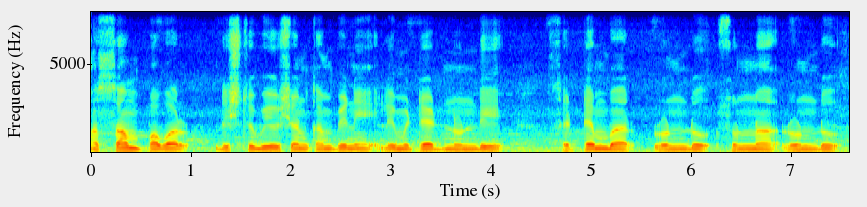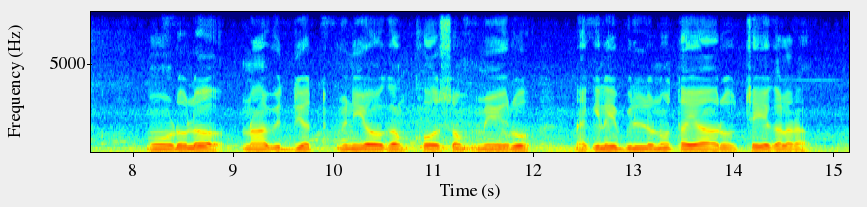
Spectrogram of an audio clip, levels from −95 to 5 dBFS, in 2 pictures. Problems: none marked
